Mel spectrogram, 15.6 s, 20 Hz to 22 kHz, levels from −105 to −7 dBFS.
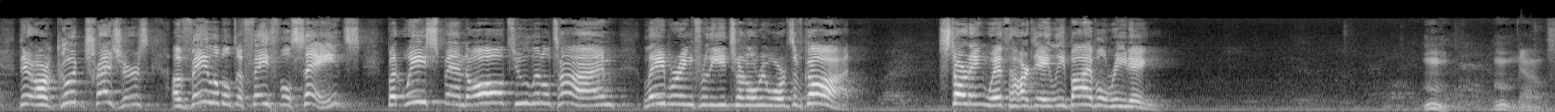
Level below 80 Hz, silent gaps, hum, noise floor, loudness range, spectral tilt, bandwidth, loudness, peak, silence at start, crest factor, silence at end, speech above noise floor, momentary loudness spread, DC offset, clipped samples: -68 dBFS; none; none; -58 dBFS; 10 LU; -1 dB/octave; 11.5 kHz; -22 LUFS; -6 dBFS; 0 s; 20 dB; 0 s; 34 dB; 13 LU; under 0.1%; under 0.1%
